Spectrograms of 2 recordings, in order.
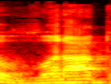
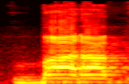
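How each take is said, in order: First: वरात said slowly with a v sound and short a; correct form shown. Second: बारात said with a b and long aa, raised as the mistake; बारात pitched up as the wrong form; wrong form shown. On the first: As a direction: say वरात calmly, v not b. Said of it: "होता है". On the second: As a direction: say बारात with a b sound, as the error. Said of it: "नहीं होता". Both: Shown as a demonstration.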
